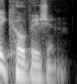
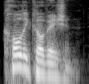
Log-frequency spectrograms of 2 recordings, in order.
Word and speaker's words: ColecoVision: you're trying to say I sound I said Cole colecovision I do remember this from my childhood I had a friend who had one and yeah and they're pronounced coley-cole vision and Tom sent me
